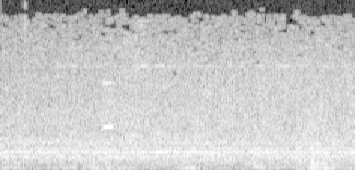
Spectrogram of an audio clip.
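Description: Steady room noise with a thin, steady high tone and faint background voices; no distinct mechanical event stands out.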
